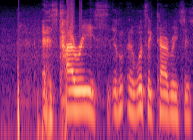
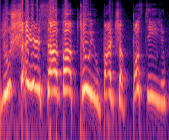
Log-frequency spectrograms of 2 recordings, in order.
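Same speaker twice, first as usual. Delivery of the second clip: very high, loud mock screech; retold scream; 13 semitones higher, 5 dB louder than usual. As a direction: scream the insult back, hammed-up. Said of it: "Merle screams at Vesta saying".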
